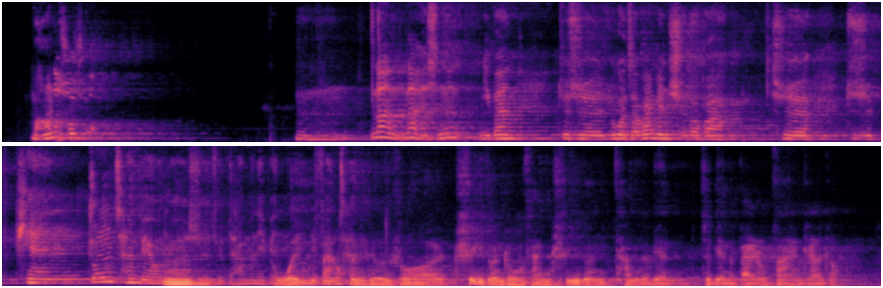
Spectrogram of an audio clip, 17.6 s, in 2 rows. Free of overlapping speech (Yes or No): No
